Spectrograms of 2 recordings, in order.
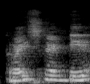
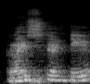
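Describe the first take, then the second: No difference in how they are said.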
